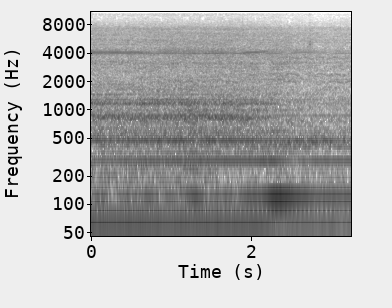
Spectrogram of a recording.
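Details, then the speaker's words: New 1.5 hp Chinese replacement motor on a Hayward pool pump, primed and running after swapping out the noisy Century/Pentair motor; steady, fairly quiet hum with constant pitch and no grinding or bearing noise; motor healthy, plenty of power. "Sounds pretty good. Fairly quiet. Seems like it's got plenty of power."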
